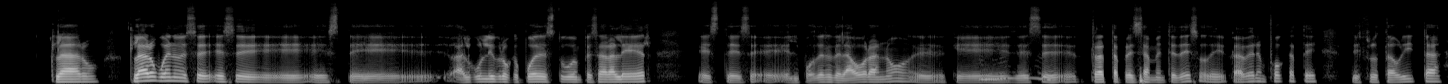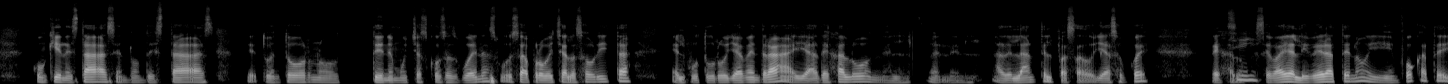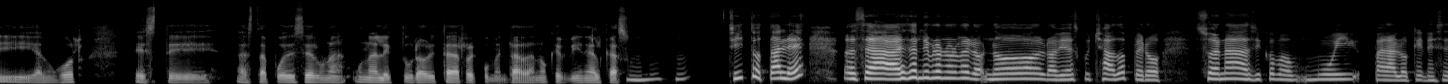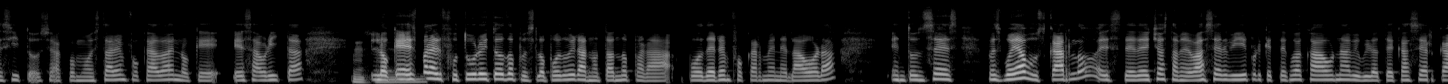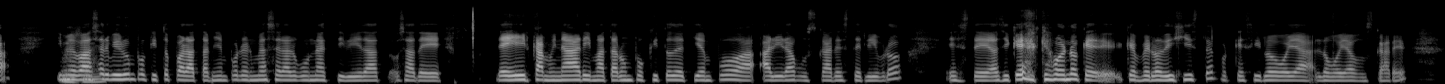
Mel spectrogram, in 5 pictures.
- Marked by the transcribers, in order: other noise; laughing while speaking: "que qué bueno"
- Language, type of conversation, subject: Spanish, advice, ¿Por qué me cuesta relajarme y desconectar?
